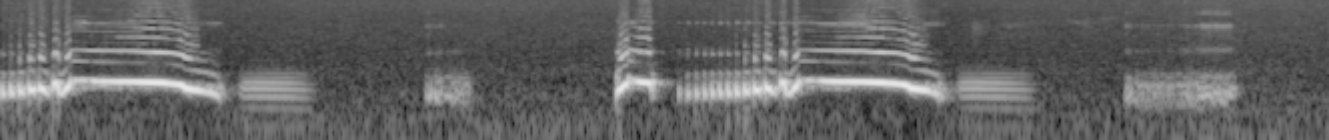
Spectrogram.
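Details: Morning cooing from a puter pelung dove: a long, steady, slightly falling coo with a lower trailing note, given twice with short muffled bursts between phrases.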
